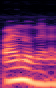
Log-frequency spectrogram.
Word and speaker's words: binomial: That's the proper way to say it. It's binomial expansion.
